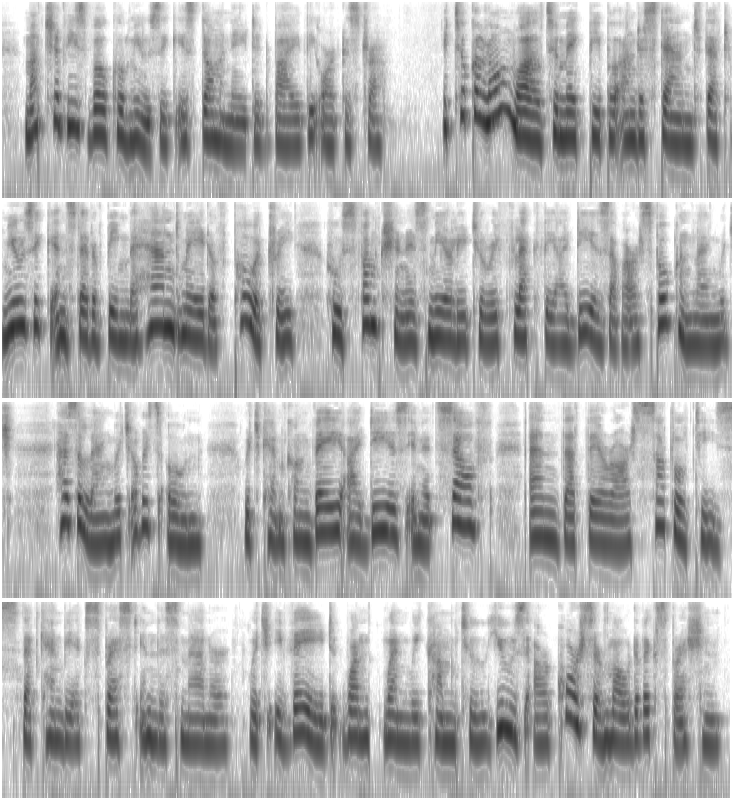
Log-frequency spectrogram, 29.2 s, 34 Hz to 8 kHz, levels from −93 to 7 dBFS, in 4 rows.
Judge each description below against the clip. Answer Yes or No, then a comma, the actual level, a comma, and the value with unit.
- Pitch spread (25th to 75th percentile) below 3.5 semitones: No, average, 4.1 semitones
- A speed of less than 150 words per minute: No, average, 160 wpm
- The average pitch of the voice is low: No, medium, 175 Hz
